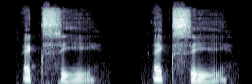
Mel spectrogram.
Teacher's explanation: we say x with two syllables and since we can end a syllable with a stop K we don't need to squeeze in another vowel after the k sound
